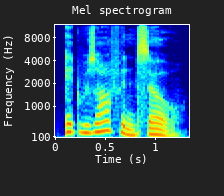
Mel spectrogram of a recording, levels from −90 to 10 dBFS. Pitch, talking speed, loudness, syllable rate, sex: 200 Hz, 180 wpm, -16 LUFS, 4.5 syllables/s, female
